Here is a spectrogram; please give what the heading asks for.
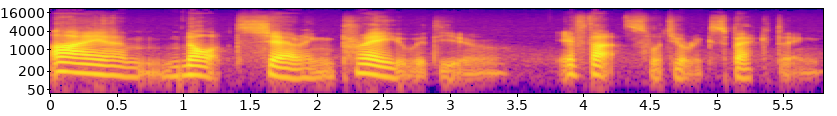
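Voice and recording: In a put-on character voice at a low-to-middle pitch, the speaker goes at a very slow pace.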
